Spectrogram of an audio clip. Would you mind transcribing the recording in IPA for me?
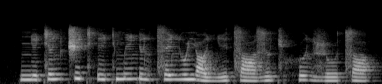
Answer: ɲ ɛ˨ c ə˦ ʎ t͡ʃ ɪ˦ c ʔ i˨ c m i˦ ʎ ɾ ʊ˨ ʎ t͡s ɛ˦ ʎ u˦ j ɒ˨ ʎ i˦ t͡s ɑ˨ z u˦ c h u˦˨ ʎ ɮ u˨ t͡s ɒ˨

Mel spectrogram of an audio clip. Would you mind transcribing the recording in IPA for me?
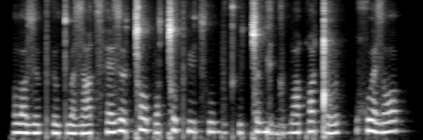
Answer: lˠ œ˨˩ z ø˨˩ pʰ ø˨˩ tʷ ɑ˨˩ z ɑ˨˥ t͡sʰ ɛ˨˥ z œ˨˥ ǀ ɔ˥˨ p ɔ˨˥ ǀ ɵ˥ pʰ y˧˥˧ t͡sʰ u˧˥˧ b ɵ˨˩ kʰ ʉ˨˩ ǀ ø˧˥˧ ɡ e˨˩ ɡ ɵ˨˥ b ɑ˧˥˧ qʷ ɛ˥˨ ǃ ɵ˨˥ | χʷ æ˥˨ z ɔ˥

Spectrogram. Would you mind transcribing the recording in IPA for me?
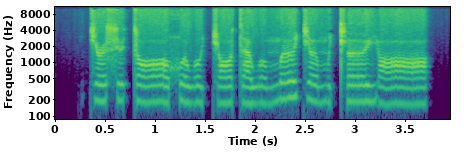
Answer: c ə˞ s ʉ t ɔː χʷ ə w o c ɔ t a w o m əː c əː m ɔ cʰ əː j ɒː

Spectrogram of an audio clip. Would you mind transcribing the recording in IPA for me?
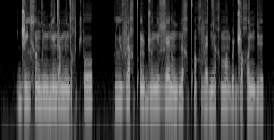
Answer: ɖ͡ʐ i lʲ x ɔ̃ ɡ u ɲ ɡʲ ɛ̃ d a m ĩ d ʊ χ t͡ʃʼ o | lʲ u v ɛ χ pʼ õ lʲ ɖ͡ʐ ũ n i ɮ ɛ ɾ õ ɡ m i χ pʼ ɔ̃ χ v ɛ d ĩ χ m ɔ̃ ɓ ʊ ɖ͡ʐ ɔ χ ɔ ɲ ɠ ɪ

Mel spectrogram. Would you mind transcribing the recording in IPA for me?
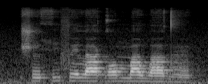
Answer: ʃ ĩ˧ h i˦ f e˦ l a˦ ɡ ɔ˦ m a˦ w a˧ d ɛ̃˨

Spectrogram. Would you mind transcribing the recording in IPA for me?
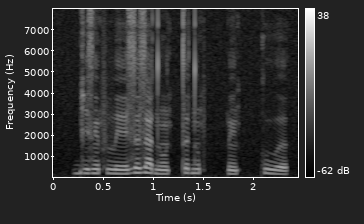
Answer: ɡ i z ẽ f β e z ə z a d õ tː ə d ũ f pː ẽ kː u ə̯

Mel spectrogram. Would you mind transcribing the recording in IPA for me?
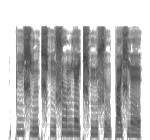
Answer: p i˥ ɕ i˧˥ n t͡ɕʰ i˥˩ s ɤ˥ m j ɛ˥˩ t͡ɕʰ y˧˥ s ɹ̩˨˩ p ä˧˥ ɕ j ɛ˥˩

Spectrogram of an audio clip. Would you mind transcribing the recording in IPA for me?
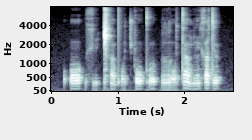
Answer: ʔ ɔ | x ḭ ǁʰ ã pʼ ɔ̰ t͡ʃʼ o kʼ ʊ | r ɔ̰ t ã b ĩ x a t ʏ

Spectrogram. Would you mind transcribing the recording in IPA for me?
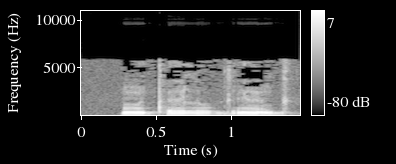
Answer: õ tʼ ə l o ɡ r ə̃ ɡ

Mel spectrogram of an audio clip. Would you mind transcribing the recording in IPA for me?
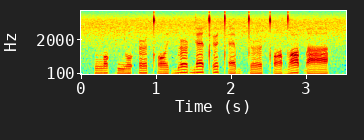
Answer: ŋ ɔ˩˧˩ k ɲ o˩˧ ʔ ə˞˩˧˩ tʼ ɔ˩˧ ɪ̯ ɡ͡b ə˞˥˧ ɡ ɛ˥˧ tʼ ʏ˥˧ tʼ ɛ˩˧˩ b t ə˞˩˧˩ tʼ ɔ˩˧˩ dˤ ə˞˥˧ ɓ a˩˧

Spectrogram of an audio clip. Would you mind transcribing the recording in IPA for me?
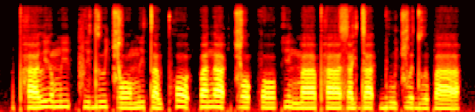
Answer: pʰ aː˩˧ l i˥˨ ə̯ m iː˧ p̚ f i˩˧ d ɯː˧˥ t͡ɕ ɔː˩ m i˧˥ t̪ a˧˩ w pʰ ɔː˥˨ t̚ p a˧˥ n aː˥˨ k̚ t͡ɕ ɔː˥˨ k̚ f ɔː˧ k i˥˨ n m aː˧ pʰ aː˧ s a˧ j d aː˥˨ t̚ b uː˥˨ t͡ɕ u˧ ə̯ d u˩˧ ə̯ p aː˧˩

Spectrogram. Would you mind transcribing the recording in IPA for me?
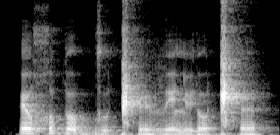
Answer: ø˥˧ χʷ ɛ˥ b ɾ oː˧ b ɡ u˧ ǁʰ ø˩˧ v e˧ l y˧ ɾ o˩˧ ǁʰ ə˧

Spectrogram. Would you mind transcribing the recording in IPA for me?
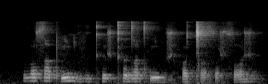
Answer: ðˤ y˧˥ sˤ e˧˥ pʼ ĩ˧˥ ʎ ɨ˧˩˧ v ɨ˧˩˧ kʰ ø˧˥ ʒ kʰ ə̃˧˥ dˤ u˧˥ tʼ ĩ˩ ʎ u˩ ʒ h ɒ˧˥ ǀ e˩ sˤ u˩ ʒ sˤ ø˧˥ ʒ

